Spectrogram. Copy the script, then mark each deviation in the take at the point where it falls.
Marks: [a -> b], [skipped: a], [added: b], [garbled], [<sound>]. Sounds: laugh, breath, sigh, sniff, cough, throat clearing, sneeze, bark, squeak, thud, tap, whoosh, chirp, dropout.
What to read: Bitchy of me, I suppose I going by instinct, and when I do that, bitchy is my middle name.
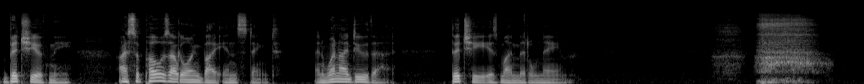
Bitchy of me, I suppose I going by instinct, and when I do that, bitchy is my middle name. [sigh]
